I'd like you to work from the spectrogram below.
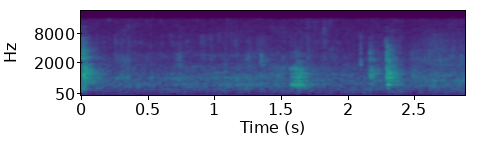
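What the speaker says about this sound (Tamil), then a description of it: "உருளைக்கிழங்கு சேர்த்துட்டு நல்லா மிக்ஸ் பண்ணி விட்டுட்டு" Fried potatoes are stirred into a simmering curd mixture in a pan, giving a few brief scraping, squelching strokes over a soft, steady sizzle.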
